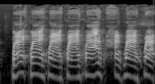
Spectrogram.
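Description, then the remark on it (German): A person imitates a duck, letting out about seven quick, nasal quacks in a steady rhythm, fairly loud, with no other sounds around them. “Habt das eine Video gesehen, äh, die Entengang, die äh, dann andere Enten abholen zum Spazierengehen?”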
